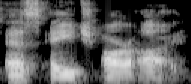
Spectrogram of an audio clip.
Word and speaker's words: Sri: of which is the term sri sri or sometimes shri pronounced as the latter in any case sri sri meaning auspicious or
